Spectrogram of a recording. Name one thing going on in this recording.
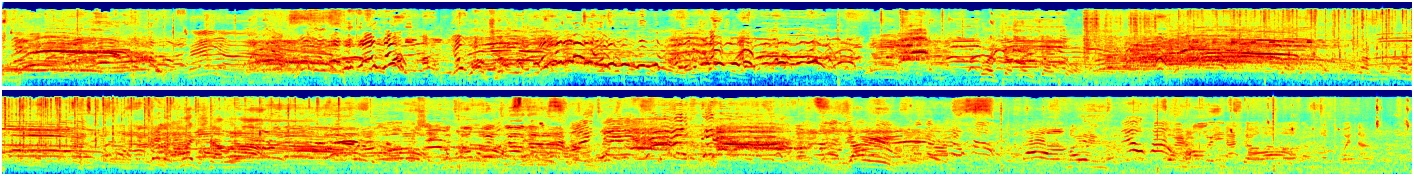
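A crowd of teenage girls cheers and shouts excitedly outdoors.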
